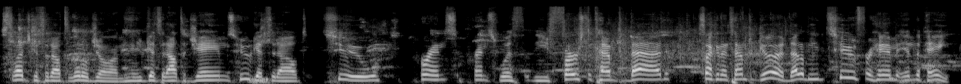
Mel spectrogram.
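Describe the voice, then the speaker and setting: Calling a basketball game live on the radio, a man with a high-sitting voice keeps a moderate pace and drops in casual, opinionated asides. The broadcast from the gym is noisy.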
